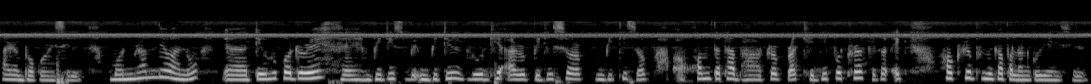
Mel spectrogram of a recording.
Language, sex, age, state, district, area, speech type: Assamese, female, 18-30, Assam, Majuli, urban, spontaneous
